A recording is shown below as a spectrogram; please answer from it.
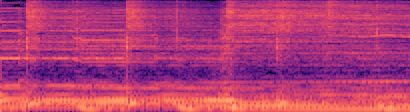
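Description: Live band playing an instrumental break of a slow ballad: a picked electric guitar lead over organ-toned keyboard and a steady drum beat with regular cymbal hits.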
